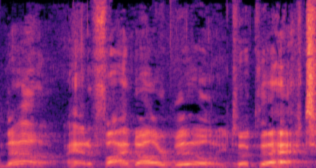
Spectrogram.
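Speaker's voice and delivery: high, loud, laughing reply.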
